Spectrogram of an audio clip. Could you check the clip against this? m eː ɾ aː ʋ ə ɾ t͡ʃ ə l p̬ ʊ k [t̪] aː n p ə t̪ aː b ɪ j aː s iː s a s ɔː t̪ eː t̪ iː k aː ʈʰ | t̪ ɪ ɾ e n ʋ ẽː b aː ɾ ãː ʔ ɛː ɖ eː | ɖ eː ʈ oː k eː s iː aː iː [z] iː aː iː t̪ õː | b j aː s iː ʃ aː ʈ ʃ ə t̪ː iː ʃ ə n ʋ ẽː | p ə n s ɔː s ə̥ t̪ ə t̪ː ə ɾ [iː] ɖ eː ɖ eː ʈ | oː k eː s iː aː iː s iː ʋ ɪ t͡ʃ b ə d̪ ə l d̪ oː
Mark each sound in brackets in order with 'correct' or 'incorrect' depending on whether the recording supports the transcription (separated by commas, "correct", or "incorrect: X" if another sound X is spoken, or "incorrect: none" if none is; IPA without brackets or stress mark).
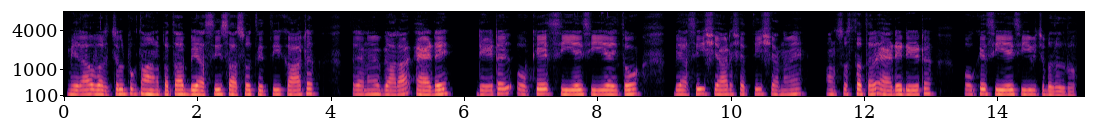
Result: correct, incorrect: s, incorrect: ɛː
